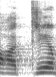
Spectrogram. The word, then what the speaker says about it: सत्रिय: सत्रिय को हौत्रिय बोलते हैं, वहाँ पे स का इस्तेमाल नहीं होता है।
